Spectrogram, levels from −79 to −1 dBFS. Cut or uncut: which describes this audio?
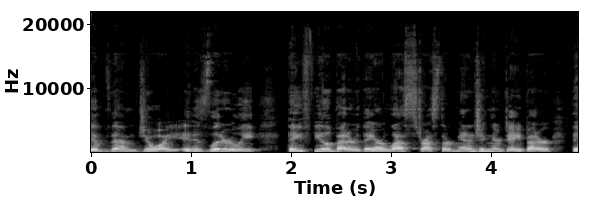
uncut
